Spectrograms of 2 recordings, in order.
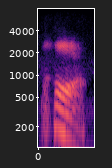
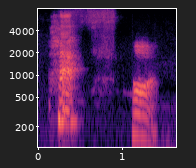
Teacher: if the TH occurs at the end of a word, it doesn't sound like it's voiced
